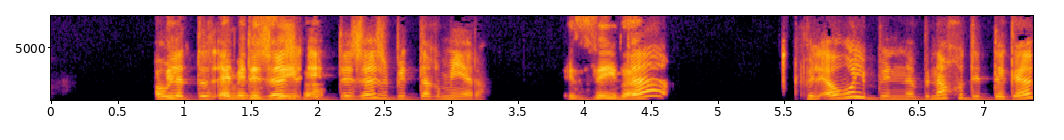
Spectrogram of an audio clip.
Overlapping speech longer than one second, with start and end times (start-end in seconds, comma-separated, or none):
0.8-2.0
